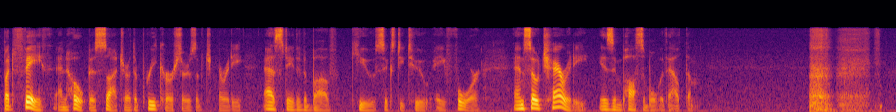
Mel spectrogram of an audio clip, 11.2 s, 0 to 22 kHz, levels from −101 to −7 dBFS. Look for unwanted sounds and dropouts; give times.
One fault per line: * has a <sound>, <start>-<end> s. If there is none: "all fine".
* has a dropout, 2.6-2.7 s
* has a breath, 10.1-11.0 s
